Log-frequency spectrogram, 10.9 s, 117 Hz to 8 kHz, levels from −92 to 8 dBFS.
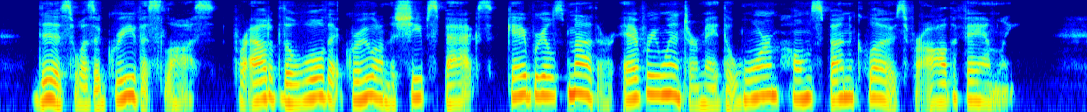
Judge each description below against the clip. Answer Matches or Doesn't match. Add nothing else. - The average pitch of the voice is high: Matches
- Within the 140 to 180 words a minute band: Matches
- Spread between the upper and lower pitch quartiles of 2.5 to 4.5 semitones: Matches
